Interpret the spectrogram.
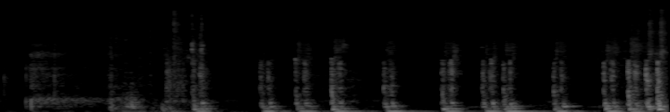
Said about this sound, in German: Ihr hört das Klicken.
